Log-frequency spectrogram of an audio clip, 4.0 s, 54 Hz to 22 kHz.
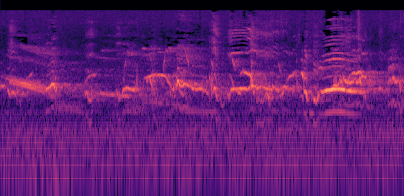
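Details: Pied Currawong (Strepera graculina) in a suburban area of the Sunshine Coast, Queensland, in February 2018, giving a rich, fluting run of whistles that slide and warble up and down at mid pitch for about four seconds, over a soft outdoor hiss.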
